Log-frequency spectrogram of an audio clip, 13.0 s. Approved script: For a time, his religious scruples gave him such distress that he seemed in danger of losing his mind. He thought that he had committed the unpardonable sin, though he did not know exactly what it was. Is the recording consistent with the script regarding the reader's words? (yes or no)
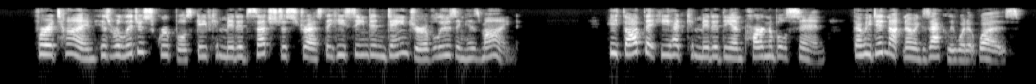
no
